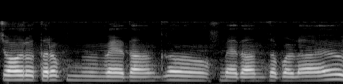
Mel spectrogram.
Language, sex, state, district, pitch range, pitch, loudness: Hindi, male, Bihar, Darbhanga, 180-200 Hz, 185 Hz, -17 LUFS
